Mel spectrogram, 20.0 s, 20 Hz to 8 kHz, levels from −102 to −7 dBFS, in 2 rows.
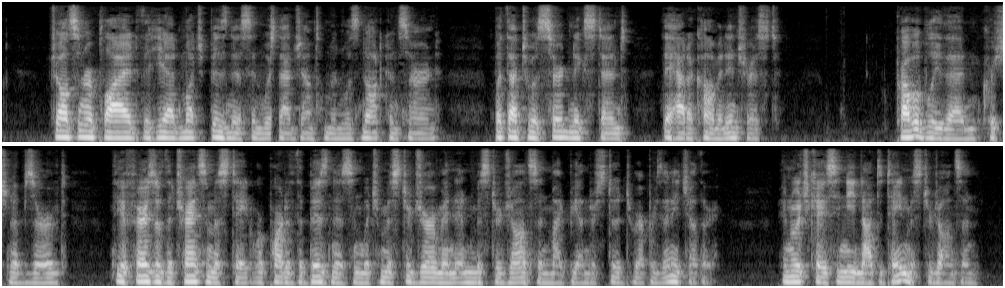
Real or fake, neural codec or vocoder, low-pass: real; none; 7.2 kHz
